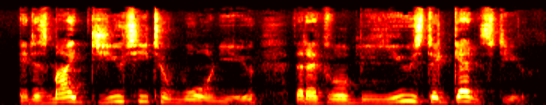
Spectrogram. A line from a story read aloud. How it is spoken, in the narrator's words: cried the inspector, with the magnificent fair play of the British criminal law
